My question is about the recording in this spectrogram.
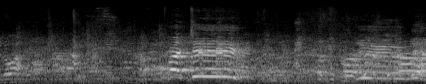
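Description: People chattering, with one close voice loudest about halfway through and again near the end.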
